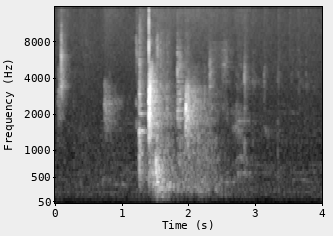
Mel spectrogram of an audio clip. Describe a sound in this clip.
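A cue sharply strikes a billiard ball.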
